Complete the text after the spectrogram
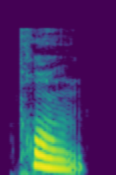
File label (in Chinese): "痛", Chinese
